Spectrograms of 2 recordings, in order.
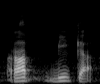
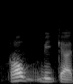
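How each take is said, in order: First: The r is light and thin. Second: The r is heavy with a rounded o sound. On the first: "banyak ro itu malah ditipiskan" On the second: "jangan o, ro, rob"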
